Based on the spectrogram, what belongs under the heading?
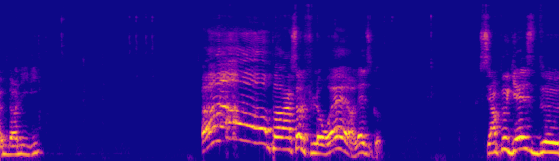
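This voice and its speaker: A man giving casual gameplay commentary as a streamer, excitable and often bursting into loud cheers. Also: high voice. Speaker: game streamer.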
